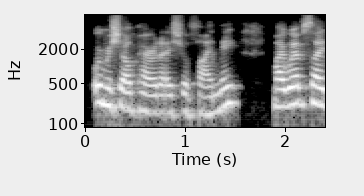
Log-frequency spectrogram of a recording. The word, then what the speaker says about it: Paradise: just one L and my last name paradise just the way it sounds PA ra di SC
